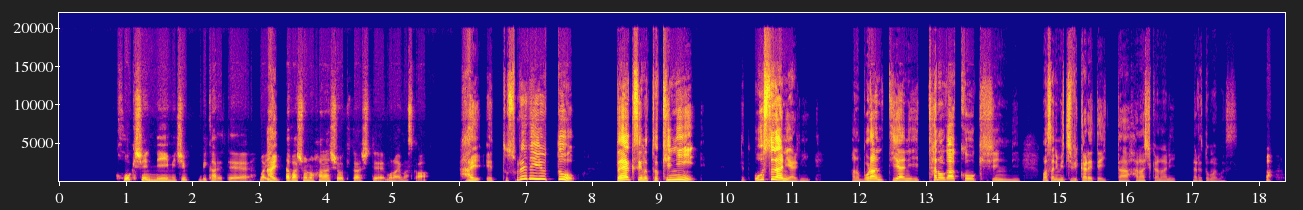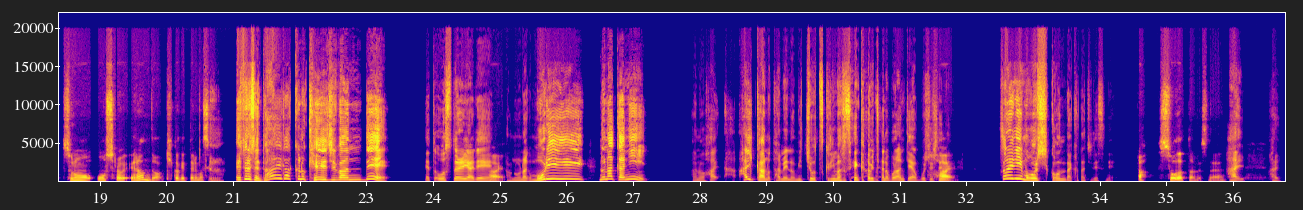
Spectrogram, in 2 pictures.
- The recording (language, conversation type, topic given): Japanese, podcast, 好奇心に導かれて訪れた場所について、どんな体験をしましたか？
- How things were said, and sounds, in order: other noise; "オーストラリア" said as "オーストラニア"; other background noise; laughing while speaking: "作りませんか？"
